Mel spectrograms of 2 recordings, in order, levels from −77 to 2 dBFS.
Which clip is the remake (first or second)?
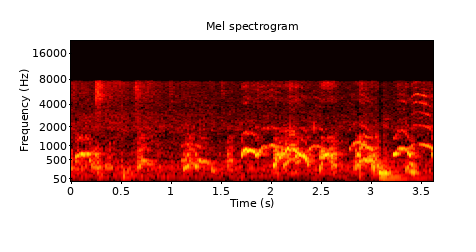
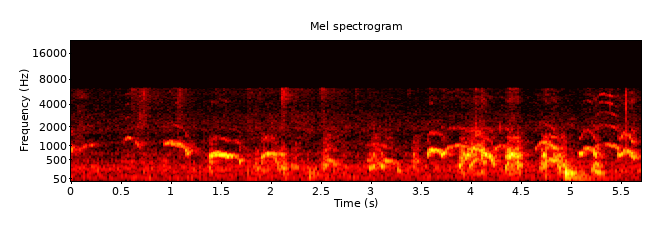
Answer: second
